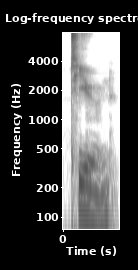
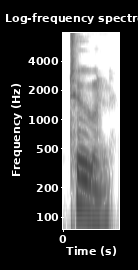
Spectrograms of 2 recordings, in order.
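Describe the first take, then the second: First: It is said in a British accent. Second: It is said in an American accent. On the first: "But in British English, we say tune" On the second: "in American English, for example, where they will say tune"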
